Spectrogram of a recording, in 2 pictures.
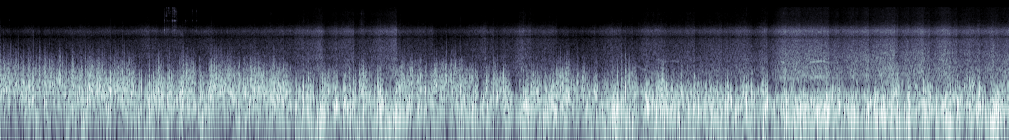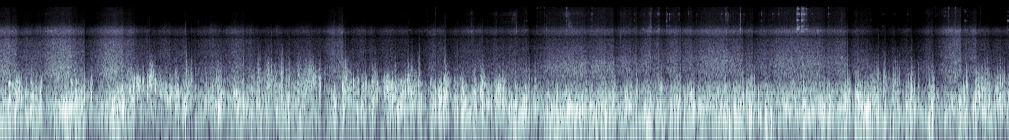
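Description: Wind blowing across the microphone: a steady low rumble of noise.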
